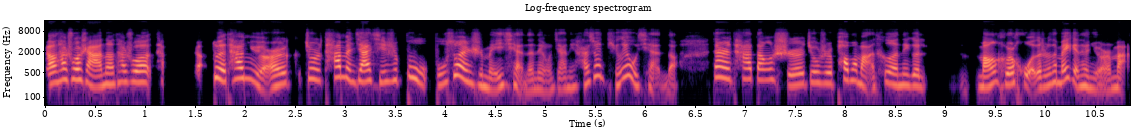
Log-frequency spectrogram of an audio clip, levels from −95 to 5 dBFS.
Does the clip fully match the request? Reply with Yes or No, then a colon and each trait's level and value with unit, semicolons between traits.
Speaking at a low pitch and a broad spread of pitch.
No: very high, 275 Hz; wide, 6.7 semitones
